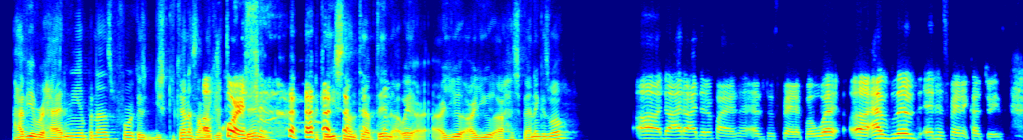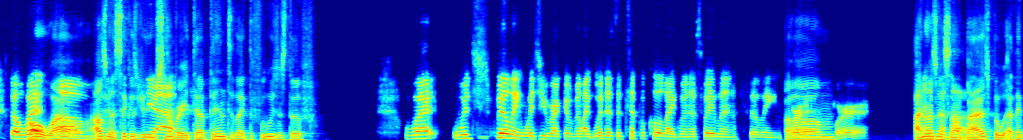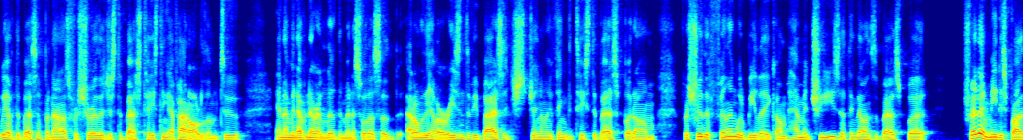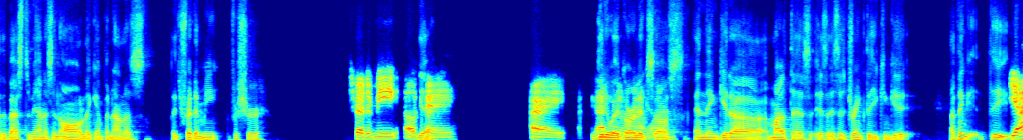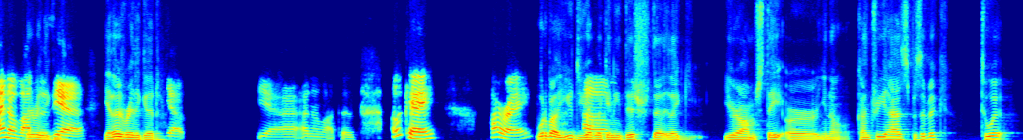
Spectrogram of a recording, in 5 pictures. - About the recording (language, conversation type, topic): English, unstructured, What is the best hidden gem in your hometown, why is it special to you, and how did you discover it?
- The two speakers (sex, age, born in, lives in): female, 35-39, United States, United States; male, 25-29, United States, United States
- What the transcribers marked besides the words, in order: laugh; other background noise; tapping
